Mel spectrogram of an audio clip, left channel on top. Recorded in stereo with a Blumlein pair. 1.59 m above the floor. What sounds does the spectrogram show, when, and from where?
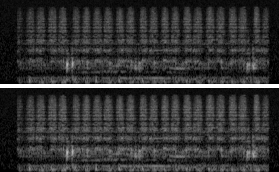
0.2 s cutlery clinking: 10° right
